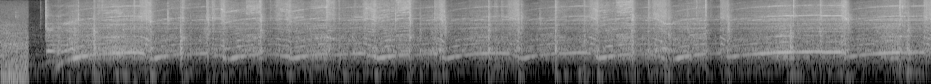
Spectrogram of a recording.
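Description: A juicer machine grinds apple for a green juice, a continuous whining motor that rises and dips in a regular rhythm as the fruit is pushed through, steady and close throughout.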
